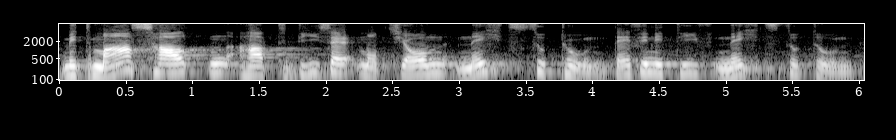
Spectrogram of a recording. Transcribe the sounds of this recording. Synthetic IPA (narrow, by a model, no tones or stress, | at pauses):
mɪtmaːshaltn̩ɦatd̥iːzəmot͡sjoːnnɪçt͡st͡sutʰuːnd̥efinitʰiːfnɪçt͡st͡sutʰṵːn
